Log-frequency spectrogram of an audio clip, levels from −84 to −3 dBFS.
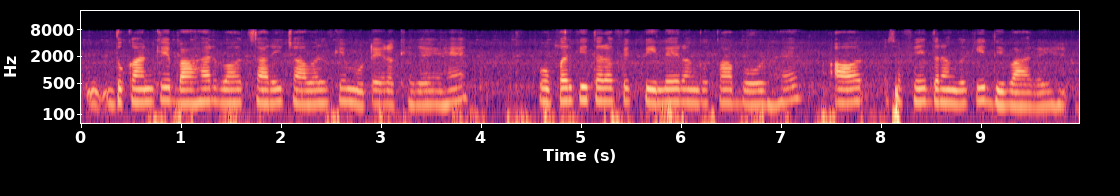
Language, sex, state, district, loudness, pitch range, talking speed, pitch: Hindi, female, Bihar, Jahanabad, -19 LUFS, 170-190 Hz, 155 wpm, 180 Hz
